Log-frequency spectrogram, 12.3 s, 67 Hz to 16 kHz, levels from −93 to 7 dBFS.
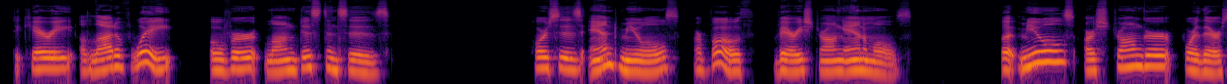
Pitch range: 155-205 Hz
